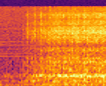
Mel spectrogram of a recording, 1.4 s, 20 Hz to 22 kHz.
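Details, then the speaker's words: Older Hornby Class 43 HST (125) locomotive with a Ringfield motor, on a rolling road with an old controller: it needs nearly half power before the motor suddenly bursts into a busy buzzing whirr, showing hard starting. The motor is due for replacement. "now i've connected steve's one two five unit up to an old duet of mine on a rolling road and if i turn the power up you can see we're well up um nearly half before she"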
